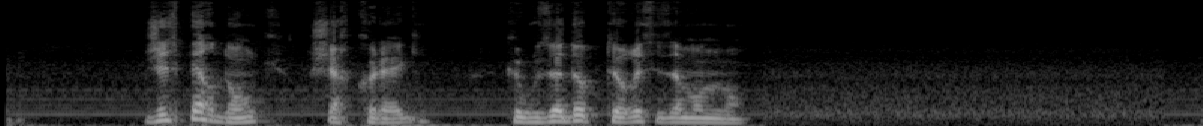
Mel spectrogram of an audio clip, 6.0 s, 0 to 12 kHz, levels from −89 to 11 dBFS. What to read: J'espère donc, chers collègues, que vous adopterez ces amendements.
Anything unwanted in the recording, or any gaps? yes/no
no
